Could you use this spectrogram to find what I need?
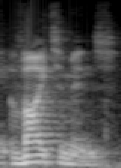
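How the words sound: It is said in an American accent. "in the U S they say vitamins"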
